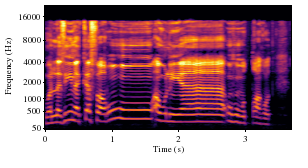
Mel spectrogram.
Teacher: المد الاول مد جائز منفصل يمد بمقدار حركتين او اربع او خمس حركات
